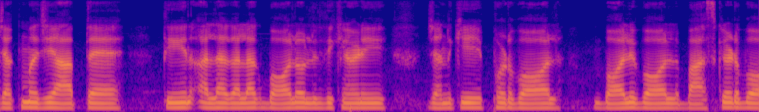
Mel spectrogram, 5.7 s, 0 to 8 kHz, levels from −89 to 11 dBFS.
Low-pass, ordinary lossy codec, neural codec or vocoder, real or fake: none; none; none; real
